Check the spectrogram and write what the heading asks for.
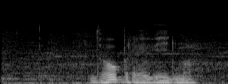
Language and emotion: Russian, neutral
